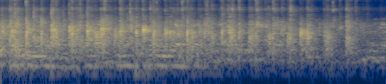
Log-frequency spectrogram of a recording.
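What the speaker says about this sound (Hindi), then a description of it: "तालियां बजती रहे सम्मान होने के।" Audience applause at a felicitation ceremony during a community medical camp and poetry program in Vasai, a steady patter of clapping that runs throughout while someone speaks over it.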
